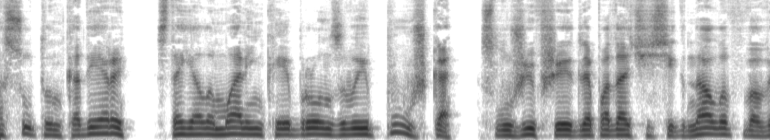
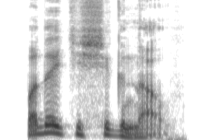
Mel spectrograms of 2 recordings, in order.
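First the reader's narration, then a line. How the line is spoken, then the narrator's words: Calm. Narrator (Russian): спокойно сказал ему мистер Фогг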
